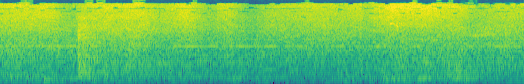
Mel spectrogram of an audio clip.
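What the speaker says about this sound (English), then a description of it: "And your rag doesn't have to be really wet to wipe this down." A rag wiping down a tile surface during cleaning, giving a steady, soft rubbing swish that runs continuously at close range with no talking.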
